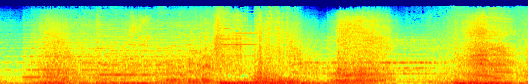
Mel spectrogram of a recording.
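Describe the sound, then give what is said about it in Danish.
Dense cinematic sound design from a Blizzard World of Warcraft expansion announcement trailer, with deep rumbling booms and several rising whooshes, loud and continuous, with thumping impacts and swells of noise across the whole stretch, no talking. “Det er som sædvanligt en fantastisk World of Warcraft expansion announcement på YouTube eller på de øh, diverse, hvad hedder nu, Blizzards”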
